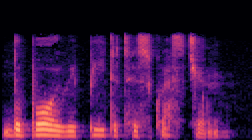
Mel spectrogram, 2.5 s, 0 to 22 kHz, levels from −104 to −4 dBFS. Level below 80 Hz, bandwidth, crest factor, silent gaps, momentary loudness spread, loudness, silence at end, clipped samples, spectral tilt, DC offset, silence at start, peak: -72 dBFS; 8.4 kHz; 18 dB; none; 16 LU; -30 LUFS; 0.35 s; under 0.1%; -5.5 dB/octave; under 0.1%; 0.05 s; -12 dBFS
